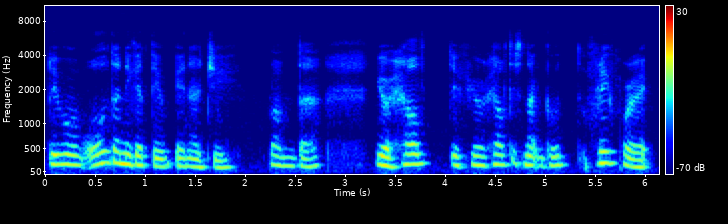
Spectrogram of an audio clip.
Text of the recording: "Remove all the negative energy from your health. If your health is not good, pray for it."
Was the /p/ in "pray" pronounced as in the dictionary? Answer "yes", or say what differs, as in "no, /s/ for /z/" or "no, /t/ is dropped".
no, /f/ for /p/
